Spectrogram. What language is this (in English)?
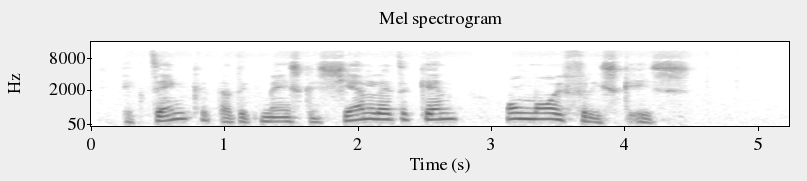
Western Frisian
